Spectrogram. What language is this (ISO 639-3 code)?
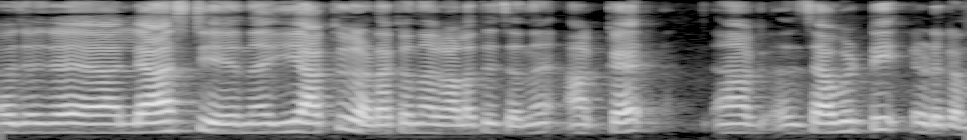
mal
